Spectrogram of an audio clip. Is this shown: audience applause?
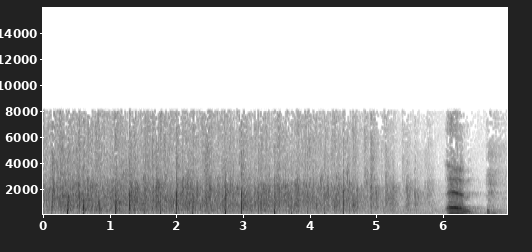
yes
